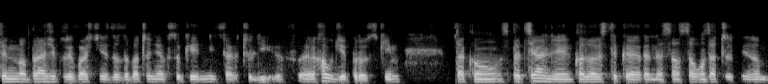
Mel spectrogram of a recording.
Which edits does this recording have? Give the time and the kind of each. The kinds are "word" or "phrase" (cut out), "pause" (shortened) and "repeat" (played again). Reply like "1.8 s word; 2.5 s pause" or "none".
4.5 s word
